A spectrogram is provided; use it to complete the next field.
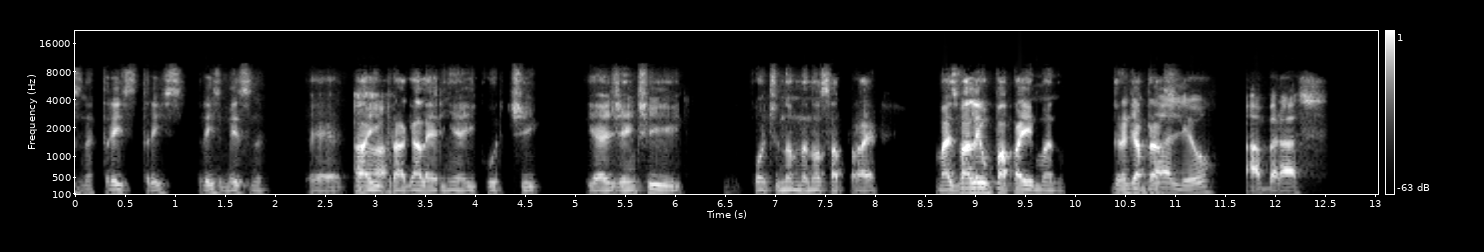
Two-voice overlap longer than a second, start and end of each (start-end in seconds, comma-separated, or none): none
